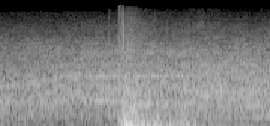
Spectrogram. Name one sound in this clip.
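A body slams heavily onto a ring mat.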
